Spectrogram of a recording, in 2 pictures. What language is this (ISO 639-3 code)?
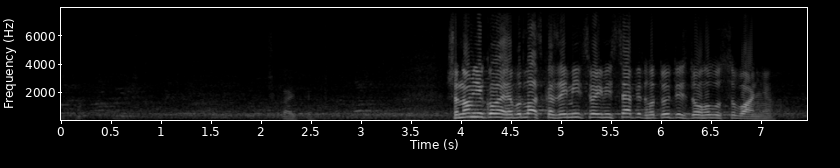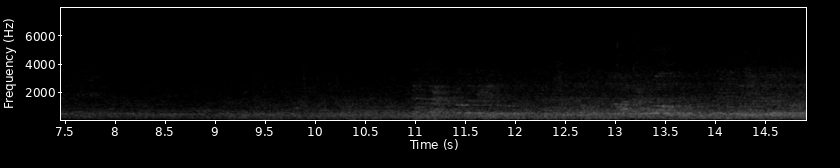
ukr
